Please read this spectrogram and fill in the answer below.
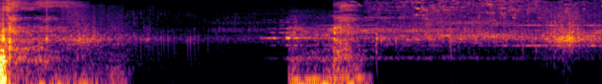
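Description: Action sound effects from an animated episode: a low rumble fades out, then after a brief silence a second short rumbling hit lands about three seconds in, followed by a faint steady tone.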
